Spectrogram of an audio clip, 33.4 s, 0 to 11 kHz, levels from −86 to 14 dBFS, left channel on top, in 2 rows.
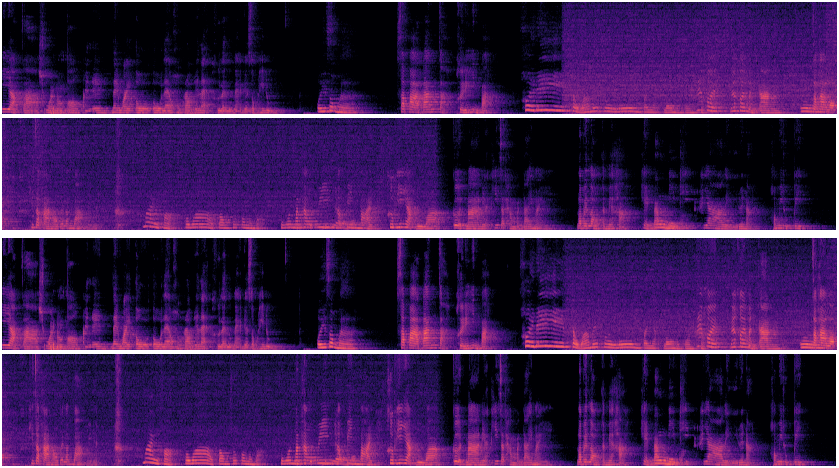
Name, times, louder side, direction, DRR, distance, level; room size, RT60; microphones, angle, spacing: voice 1, 0.0-5.5 7.9-9.8 13.9-15.6 16.2-16.7 16.9-18.6 18.9-19.2 22.6-27.7 28.2-29.2 29.5-30.3 30.6-31.7 32.1-32.7, right 3 dB, 30° right, 8 dB, 0.7 m, -30 dB
voice 2, 6.3-7.1 10.4-14.1 16.0-16.4 19.5-22.0 22.3-22.7 23.1-24.3 29.7-30.3, right 4 dB, 80° right, 8 dB, 0.5 m, -28 dB
sound 1, 11.2-25.4, left 2 dB, 80° left, 3.4 m, -45 dB
10.0 x 5.9 x 6.8 m, 1.1 s
head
